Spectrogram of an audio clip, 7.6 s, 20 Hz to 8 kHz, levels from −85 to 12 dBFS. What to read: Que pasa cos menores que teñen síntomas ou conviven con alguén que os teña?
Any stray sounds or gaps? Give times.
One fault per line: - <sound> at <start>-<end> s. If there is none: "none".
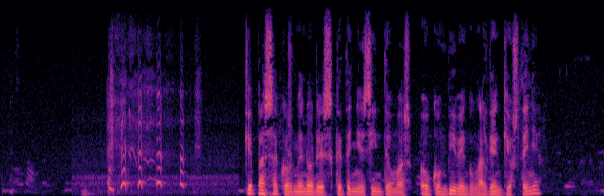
- laugh at 1.0-2.6 s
